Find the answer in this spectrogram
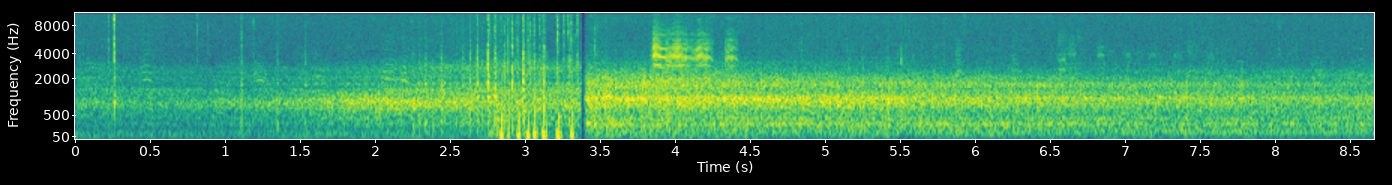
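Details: A large flock of pink-footed geese and brant geese near the Borreby bogs, on very low wet land, calls in a steady dense babble of overlapping honks and yelps, broken briefly by a loud thump near the start.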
